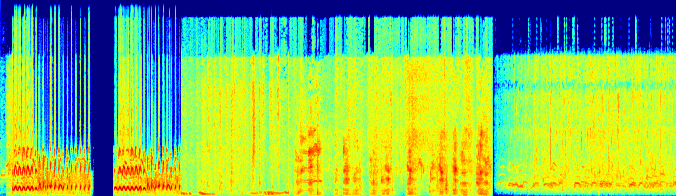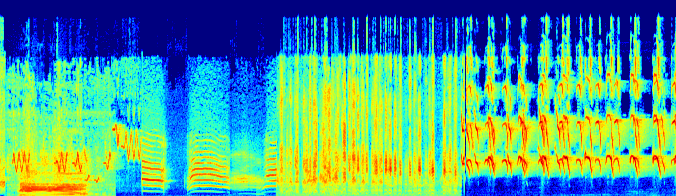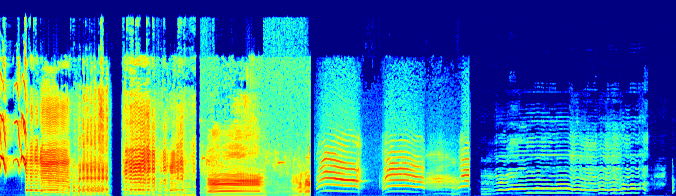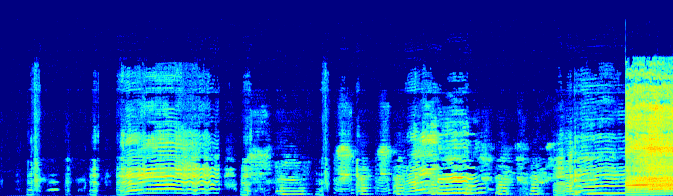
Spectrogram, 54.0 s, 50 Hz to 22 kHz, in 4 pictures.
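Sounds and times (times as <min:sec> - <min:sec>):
farm animal and bird calls: 0:03.6 - 0:10.5, 0:13.6 - 0:16.6, 0:18.2 - 0:28.0, 0:29.6 - 0:33.2.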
